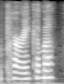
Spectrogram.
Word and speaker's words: parenchyma: And I can't pronounce this, but I think it says parenchyma? Oh, parenchyma.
